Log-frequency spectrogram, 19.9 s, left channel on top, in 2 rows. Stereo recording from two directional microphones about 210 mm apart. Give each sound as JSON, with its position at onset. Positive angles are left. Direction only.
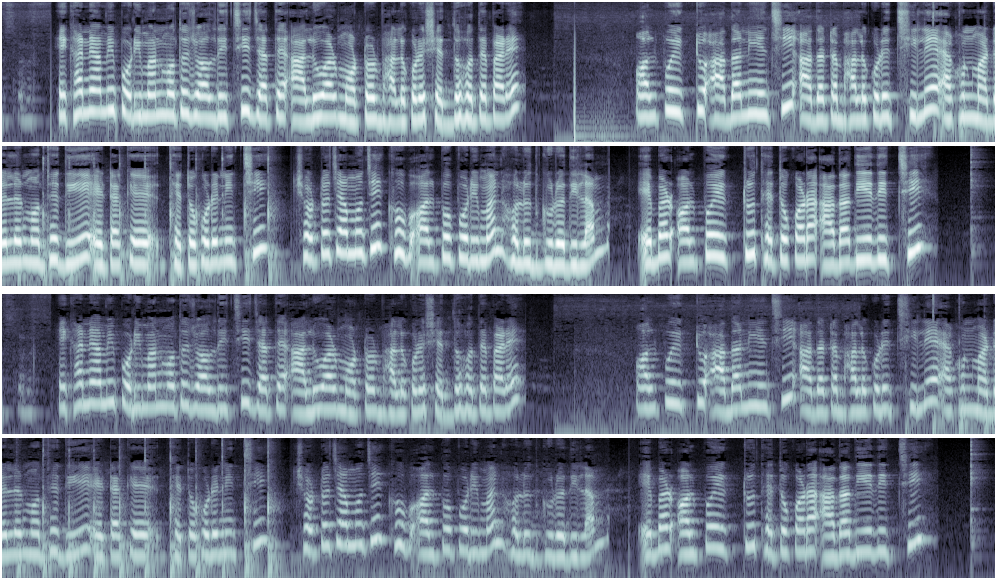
{"t": 0.6, "sound": "a woman's voice", "side_deg": 45}
{"t": 6.3, "sound": "a woman's voice", "side_deg": 40}
{"t": 16.3, "sound": "a woman's voice", "side_deg": 40}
